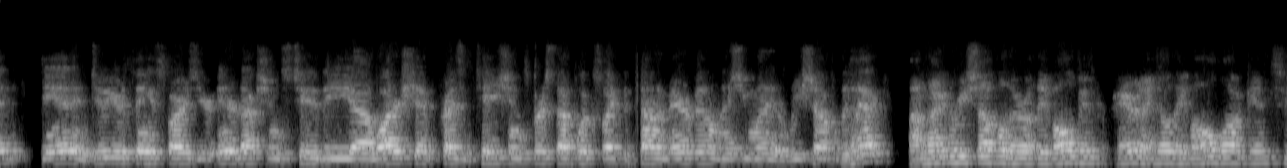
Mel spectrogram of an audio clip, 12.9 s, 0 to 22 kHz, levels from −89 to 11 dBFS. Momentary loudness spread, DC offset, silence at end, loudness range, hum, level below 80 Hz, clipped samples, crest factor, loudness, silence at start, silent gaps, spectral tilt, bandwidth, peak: 9 LU; under 0.1%; 0 s; 3 LU; none; -82 dBFS; under 0.1%; 18 dB; -21 LUFS; 0 s; none; -8 dB/octave; 6.8 kHz; -2 dBFS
